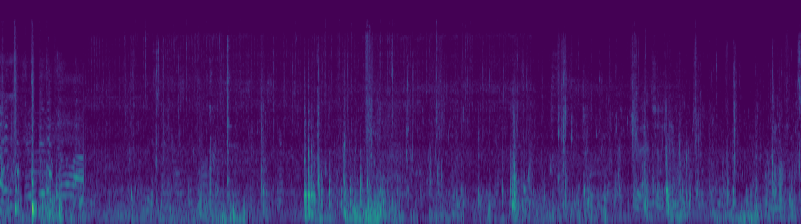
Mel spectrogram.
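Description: Outdoor ambience on a small fishing boat at sea: a steady rumble of wind and water, with laughing voices for the first second or so and scattered knocks and clicks on the deck.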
